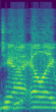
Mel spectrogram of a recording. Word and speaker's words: Gila: The Gia, however you say it, Gila River in New Mexico. Yeah, the Gila River. Gila River, but it's spelled G with a G.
